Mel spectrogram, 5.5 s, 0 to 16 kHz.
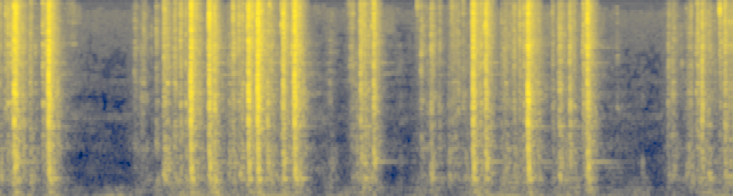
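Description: Fingertips type on the keys of a teal metal Olivetti Lettera 22 portable typewriter. Sharp, bright clacks land in quick, uneven bursts separated by short pauses, each strike dying away almost immediately.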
